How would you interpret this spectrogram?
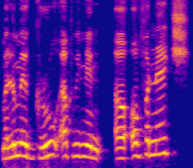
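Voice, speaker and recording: A middle-aged woman from rural Zimbabwe, a guest telling her story in a slow, measured way and often repeating phrases. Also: mid-range voice. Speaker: guest activist. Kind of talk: interview storytelling.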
